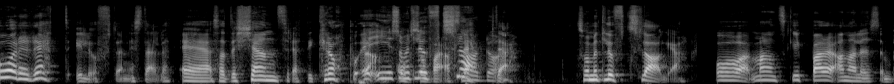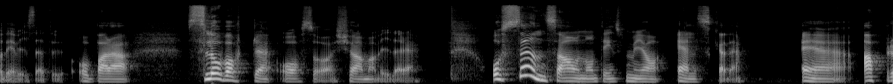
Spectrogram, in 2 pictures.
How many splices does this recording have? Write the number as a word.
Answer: one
